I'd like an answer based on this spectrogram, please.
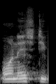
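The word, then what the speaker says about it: honesty: एच से शुरू होगा कई बच्चे सोचते हैं कि ऑनेस्टी शुरू हो रहा तो ओ से शुरू होगा नहीं इसकी स्पेलिंग याद रखना यहां पर आपको इस तरीके से लिखना है मतलब ईमानदारी जो होती है उसकी स्पेलिंग याद ही कर लो ऑनेस्टी इस तरीके से नेस्टी लिखा है लेकिन ऑनेस्टी पढ़ते हैं इसको ठीक है तो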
